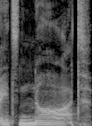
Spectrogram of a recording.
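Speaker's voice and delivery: ordinary delivery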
